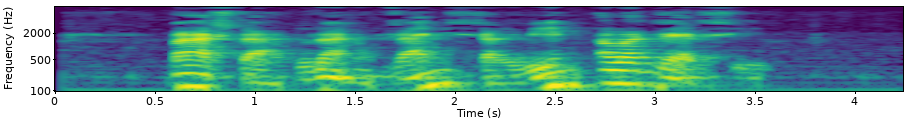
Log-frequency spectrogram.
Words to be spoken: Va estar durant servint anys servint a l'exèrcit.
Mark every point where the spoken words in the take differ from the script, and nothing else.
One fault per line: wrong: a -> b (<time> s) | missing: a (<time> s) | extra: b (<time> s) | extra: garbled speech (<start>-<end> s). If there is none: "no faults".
wrong: servint -> uns (1.6 s)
